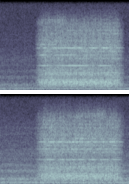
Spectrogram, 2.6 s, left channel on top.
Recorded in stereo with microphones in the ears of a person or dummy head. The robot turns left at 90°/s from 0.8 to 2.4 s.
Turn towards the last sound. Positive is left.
No sound to turn to.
